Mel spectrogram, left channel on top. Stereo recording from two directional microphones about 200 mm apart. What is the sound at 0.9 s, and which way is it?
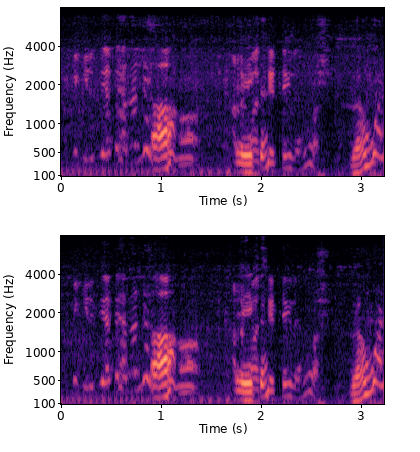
Speech, 20° right (ahead or behind).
